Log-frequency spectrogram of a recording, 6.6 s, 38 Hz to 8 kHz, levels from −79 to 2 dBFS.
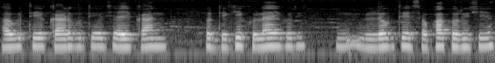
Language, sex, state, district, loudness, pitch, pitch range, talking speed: Odia, male, Odisha, Sambalpur, -21 LUFS, 155 Hz, 150-160 Hz, 125 wpm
